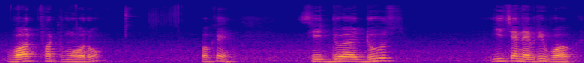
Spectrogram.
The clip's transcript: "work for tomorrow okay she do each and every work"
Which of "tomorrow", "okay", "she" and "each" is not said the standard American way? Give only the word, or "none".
she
